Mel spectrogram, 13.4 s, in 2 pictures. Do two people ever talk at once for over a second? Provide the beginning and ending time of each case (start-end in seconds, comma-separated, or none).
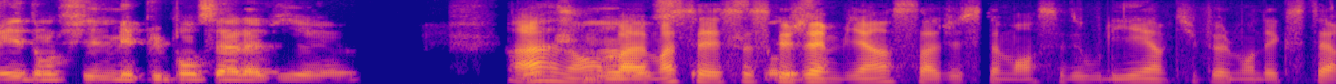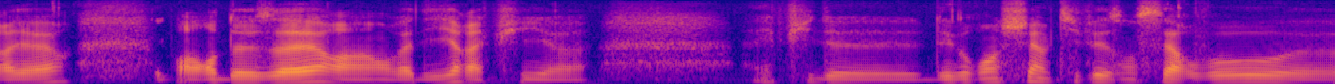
2.6-4.1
